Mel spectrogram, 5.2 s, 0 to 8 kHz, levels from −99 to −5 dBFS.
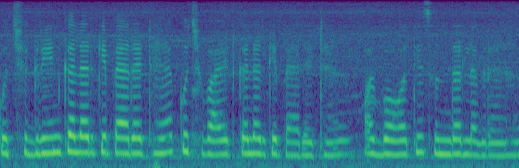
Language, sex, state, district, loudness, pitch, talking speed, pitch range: Hindi, female, Uttar Pradesh, Varanasi, -33 LUFS, 260 Hz, 220 wpm, 250-270 Hz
